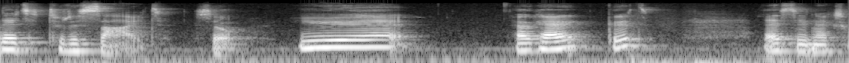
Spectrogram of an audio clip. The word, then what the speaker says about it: yue: dots on the top, then you first pronounce this one, the yu sound, and then in the end is the a sound. So yue, your lips is change, how you change your lips is from the center as a circle and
